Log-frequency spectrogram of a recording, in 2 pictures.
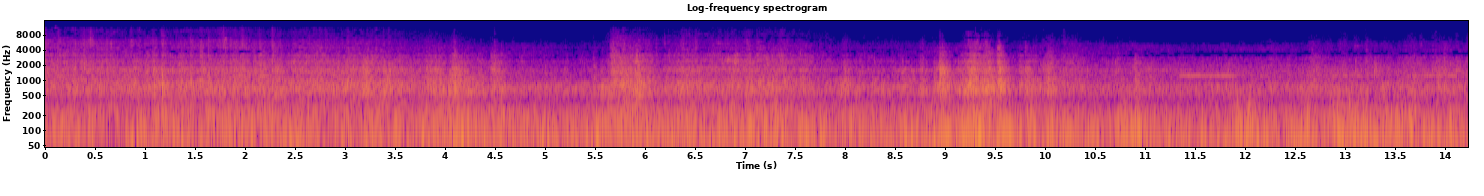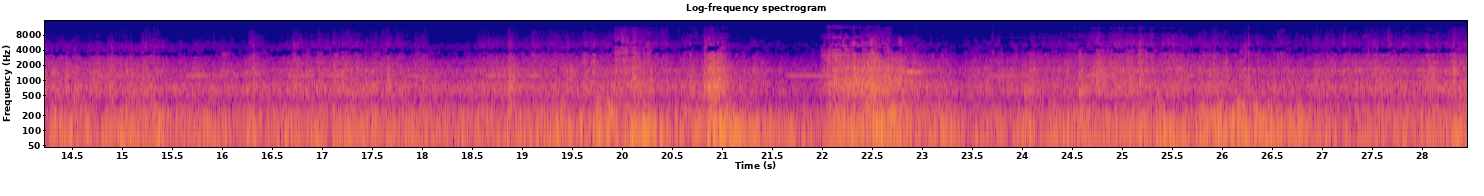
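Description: Diesel excavator running while it tears into the wooden structure of a grain elevator. Timber cracks and debris crashes down several times. From about eleven seconds in, a backup alarm beeps steadily at an even pace.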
